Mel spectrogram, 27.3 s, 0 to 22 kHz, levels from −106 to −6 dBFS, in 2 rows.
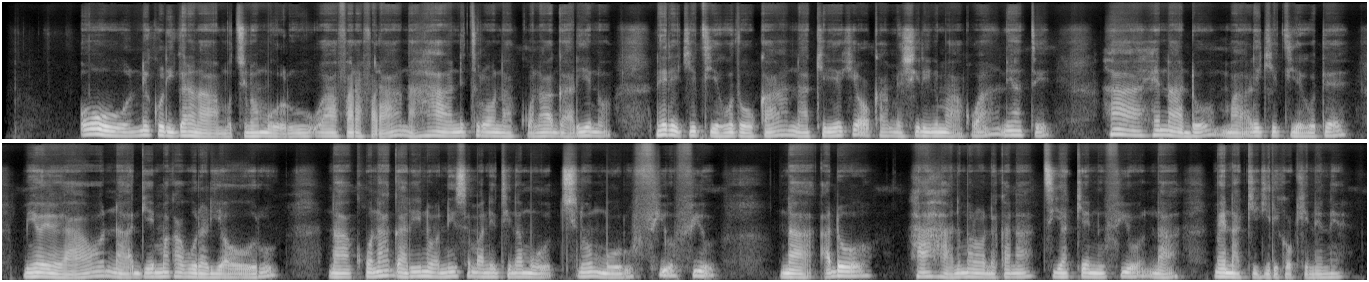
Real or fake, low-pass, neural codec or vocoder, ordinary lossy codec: fake; none; codec, 44.1 kHz, 7.8 kbps, DAC; none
